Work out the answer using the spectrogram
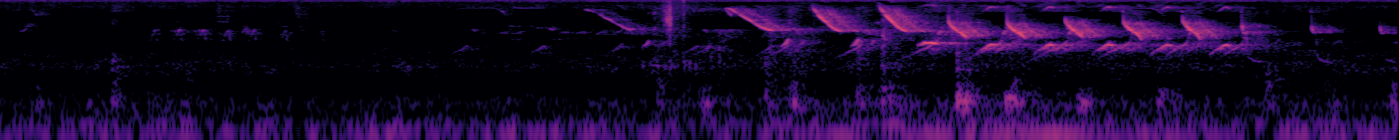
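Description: A songbird singing a fast run of about a dozen clear whistled notes, each sliding down in pitch, starting about three seconds in, over a low steady background rumble.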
